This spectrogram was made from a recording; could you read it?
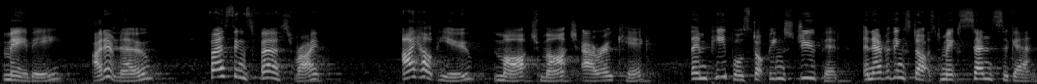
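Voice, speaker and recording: A woman's voice: on the high side, very animated, measured pace, bright, forceful tone, exaggerated voice. An actress playing a cheeky, blunt young female rogue archer in a video game, talking in choppy, slangy, irreverent bursts. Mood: flippant, blunt. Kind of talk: video game dialogue acting.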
